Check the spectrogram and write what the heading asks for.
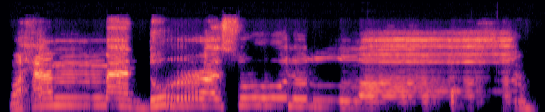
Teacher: تنوین کی آواز میں جو نون کی آواز ہوتی ہے وہ نون کو نہیں پڑھیں گے، را سے ملا کر پڑھیں گے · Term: ادغام بلا غنہ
